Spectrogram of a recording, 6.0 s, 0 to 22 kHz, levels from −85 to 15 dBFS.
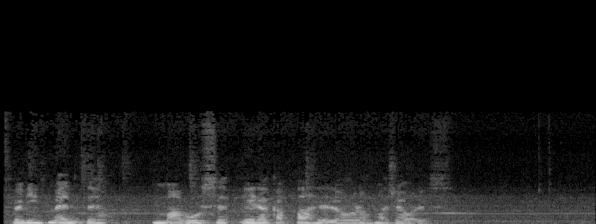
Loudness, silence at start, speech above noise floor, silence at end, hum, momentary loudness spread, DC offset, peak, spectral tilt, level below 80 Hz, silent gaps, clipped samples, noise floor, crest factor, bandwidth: -16 LUFS; 0.1 s; 30 dB; 1.35 s; none; 10 LU; under 0.1%; -4 dBFS; -9 dB/octave; -48 dBFS; none; under 0.1%; -45 dBFS; 14 dB; 6 kHz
